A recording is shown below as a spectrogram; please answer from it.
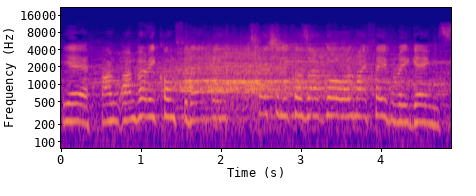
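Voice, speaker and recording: A woman's voice: high-pitched, fairly even intonation, normal speed, over a noisy crowd, heavy background noise. A woman from Romania, a game show contestant giving plain, confident interview answers with some hesitation. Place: large indoor arena.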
